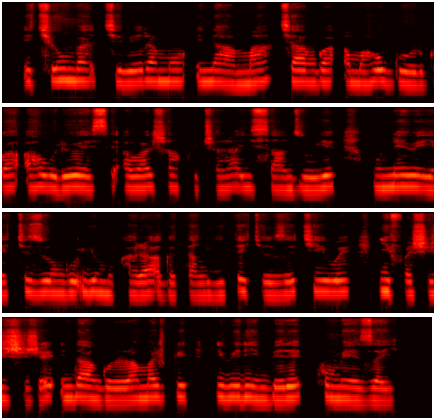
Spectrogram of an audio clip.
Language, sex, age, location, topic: Kinyarwanda, female, 18-24, Kigali, health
